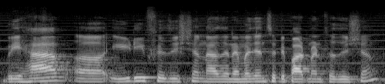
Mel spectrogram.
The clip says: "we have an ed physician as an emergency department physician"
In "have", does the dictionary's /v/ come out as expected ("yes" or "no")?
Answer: yes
